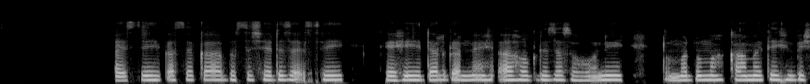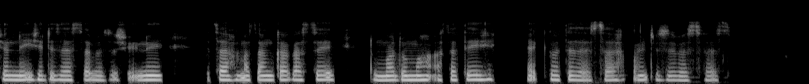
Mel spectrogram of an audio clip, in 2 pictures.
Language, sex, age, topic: Gamo, female, 18-24, government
